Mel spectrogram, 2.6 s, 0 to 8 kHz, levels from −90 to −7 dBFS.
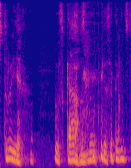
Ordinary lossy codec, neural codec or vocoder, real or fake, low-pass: none; none; real; none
